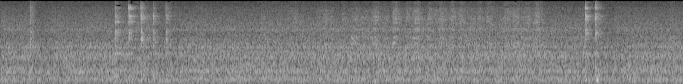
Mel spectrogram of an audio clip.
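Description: A fork clinks against a saucepan in two short clusters, about two seconds in and again near the end, as gravy is stirred. Under it runs a steady rushing noise.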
